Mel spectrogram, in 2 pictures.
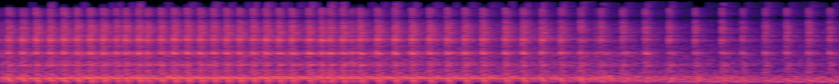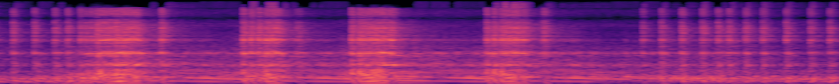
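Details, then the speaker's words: Banshee two-stroke quad: ragged, uneven popping that stumbles and surges under blips. Only one cylinder fires, and it won't idle unless the throttle is held. The owner suspects the carbs (new ones ordered), but this is not confirmed. "besides that like one cylinder will turn on and I can't idle it it won't idle like it'll idle it'll stay idling but I got to hold the gas"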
